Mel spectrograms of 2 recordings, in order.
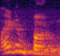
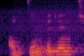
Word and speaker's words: idempotent: So idempotent methods, I've heard that word pronounced idempotent or idempotent, or a couple different ways. I think idempotent is the way I've heard it most.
